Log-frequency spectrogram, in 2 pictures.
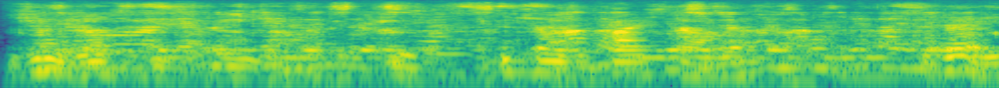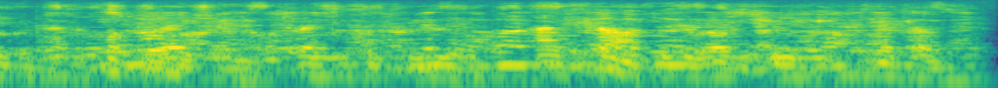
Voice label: male4 liverec 250ms 1m sim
